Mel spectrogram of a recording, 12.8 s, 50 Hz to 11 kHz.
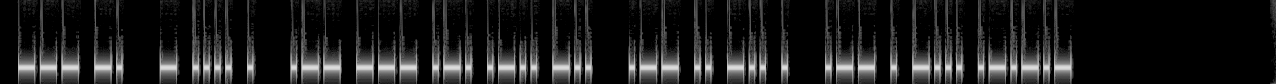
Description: Morse code, heard as a keyed tone, about 22 wpm, 700 Hz. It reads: ON THE WORLD WIDE WEB.
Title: Sentences from Top 1000 Words - Review Part 4 - 22wpm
